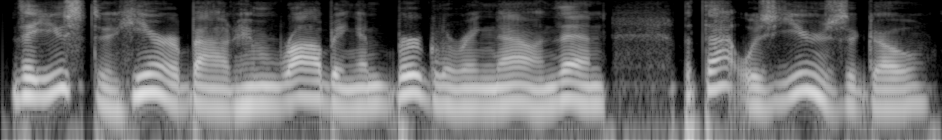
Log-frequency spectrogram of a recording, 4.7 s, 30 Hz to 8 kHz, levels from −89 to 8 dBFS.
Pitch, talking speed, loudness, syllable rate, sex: 145 Hz, 215 wpm, -17 LUFS, 5.2 syllables/s, male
